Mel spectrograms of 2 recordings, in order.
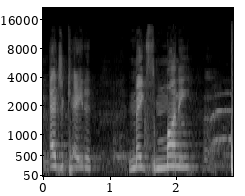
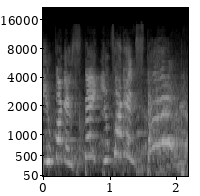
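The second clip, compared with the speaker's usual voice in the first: wife's insult; 8 semitones higher than usual. Acted. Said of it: "they tell you".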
